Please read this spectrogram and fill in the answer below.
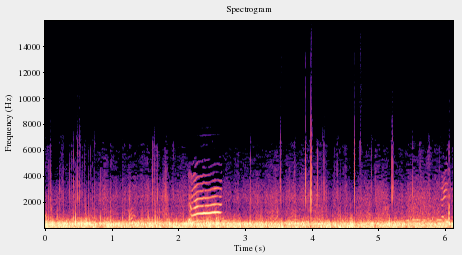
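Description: Floodwater sloshing and splashing around people wading in it, a dense low churning with many small splashes and knocks. A brief high-pitched cry rises and breaks off about two seconds in.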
